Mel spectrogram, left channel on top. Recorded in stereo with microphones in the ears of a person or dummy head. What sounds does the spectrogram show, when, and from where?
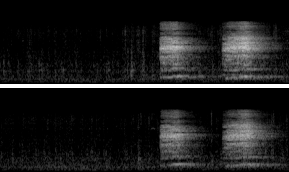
1.6 s a scream: 70° left (ahead or behind), 1.3 m; by 2.9 s 35° left (ahead or behind), 1.0 m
